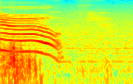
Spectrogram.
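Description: A toddler's drawn-out whining cry that falls in pitch and trails off just under a second in.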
